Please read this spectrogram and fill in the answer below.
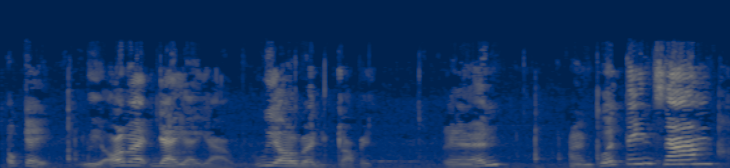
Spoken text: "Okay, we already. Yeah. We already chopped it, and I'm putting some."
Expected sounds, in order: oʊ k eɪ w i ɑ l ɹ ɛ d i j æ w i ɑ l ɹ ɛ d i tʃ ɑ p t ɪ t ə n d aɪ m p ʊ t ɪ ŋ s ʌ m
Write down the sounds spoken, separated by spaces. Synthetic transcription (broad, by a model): oʊ k eɪ w i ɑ l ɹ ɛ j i j æ w i ɑ l ɹ ɛ d i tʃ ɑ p ɪ t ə n aɪ m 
